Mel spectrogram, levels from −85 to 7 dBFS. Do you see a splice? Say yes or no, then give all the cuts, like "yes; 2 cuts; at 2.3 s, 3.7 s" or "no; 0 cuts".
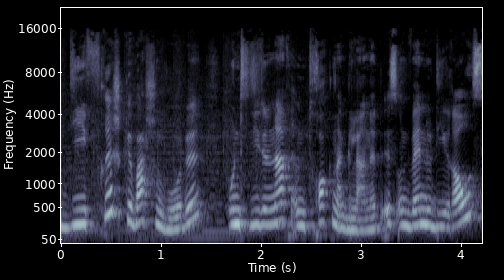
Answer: no; 0 cuts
